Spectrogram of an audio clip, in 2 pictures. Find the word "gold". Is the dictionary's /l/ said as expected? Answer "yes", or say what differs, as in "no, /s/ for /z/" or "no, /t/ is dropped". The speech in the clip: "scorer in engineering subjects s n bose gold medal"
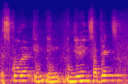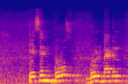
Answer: yes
